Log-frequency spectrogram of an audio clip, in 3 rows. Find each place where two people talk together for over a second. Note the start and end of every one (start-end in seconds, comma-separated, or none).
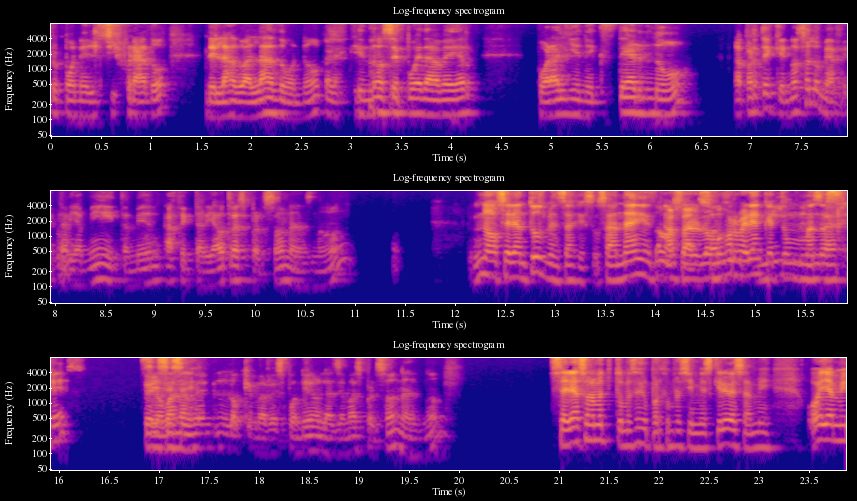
13.9-16.0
